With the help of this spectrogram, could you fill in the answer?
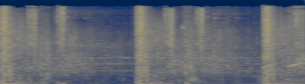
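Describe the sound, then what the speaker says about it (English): Gunshots in the video game Red Dead Redemption, three sharp, loud blasts spaced about a second apart over a low rumbling game background, with no talk. "Damn fine shooting, boys."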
